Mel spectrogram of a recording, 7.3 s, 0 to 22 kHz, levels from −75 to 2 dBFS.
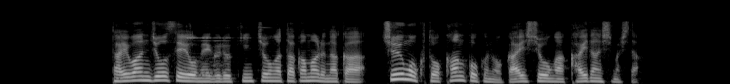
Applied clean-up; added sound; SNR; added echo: neural mask model DeepFilterNet 3.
